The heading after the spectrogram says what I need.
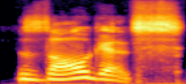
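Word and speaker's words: Czolgosz: Anyway, at the exposition, President William McKinley was assassinated by anarchist Leon Zalgus. I pronounced that right.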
